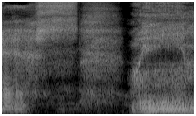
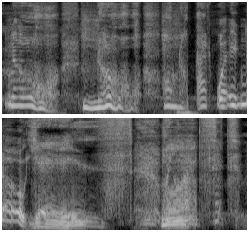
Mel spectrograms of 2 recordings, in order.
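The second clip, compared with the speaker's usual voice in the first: high, loud desperate wail; frantic creature shriek; 10 semitones higher, 8 dB louder than usual. Acted. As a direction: shriek it out as if the precious is slipping away. Gollum cries out in protest.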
